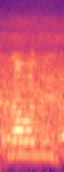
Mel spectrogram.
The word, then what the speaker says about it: Kalinina: Kalinina. I had to get that out. That's how you pronounce her name.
